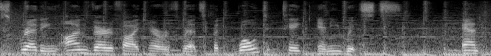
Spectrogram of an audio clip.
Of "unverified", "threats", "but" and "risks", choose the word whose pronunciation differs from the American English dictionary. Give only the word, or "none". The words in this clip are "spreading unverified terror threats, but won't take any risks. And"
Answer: threats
